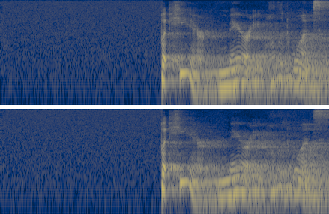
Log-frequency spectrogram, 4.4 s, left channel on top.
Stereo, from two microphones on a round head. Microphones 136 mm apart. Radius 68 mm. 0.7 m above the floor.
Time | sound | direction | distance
2.1 | a woman speaking | 5° right (ahead or behind) | 0.5 m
